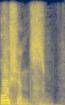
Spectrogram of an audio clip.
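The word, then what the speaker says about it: oceans: देखिए इसको ओशियन लिखते हैं, लेकिन बच्चे इसको ओशियन ही पढ़ते हैं, जबकि इसकी सही प्रोनाउंसिएशन है ओशंस।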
